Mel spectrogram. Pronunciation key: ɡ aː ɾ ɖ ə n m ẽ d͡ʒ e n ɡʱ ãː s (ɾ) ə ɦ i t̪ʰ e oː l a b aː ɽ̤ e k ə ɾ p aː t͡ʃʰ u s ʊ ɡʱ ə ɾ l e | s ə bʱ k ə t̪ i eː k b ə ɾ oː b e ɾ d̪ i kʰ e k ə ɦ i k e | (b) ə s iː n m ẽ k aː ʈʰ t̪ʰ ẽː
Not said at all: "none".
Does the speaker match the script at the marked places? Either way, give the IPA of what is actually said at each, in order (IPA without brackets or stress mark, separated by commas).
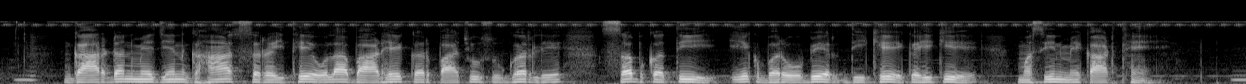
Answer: ɾ, m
